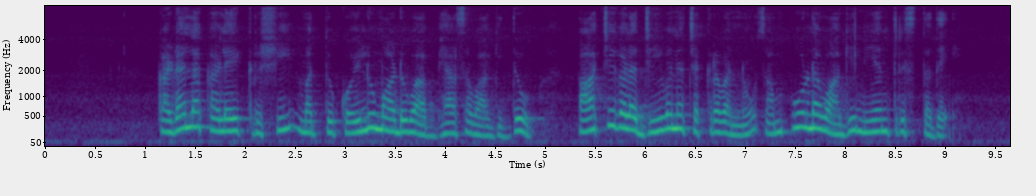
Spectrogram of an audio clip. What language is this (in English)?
Kannada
